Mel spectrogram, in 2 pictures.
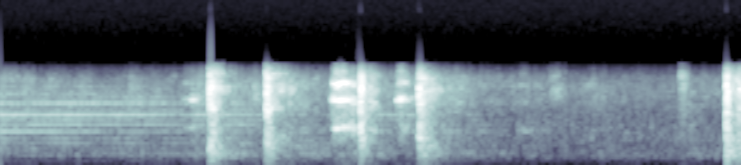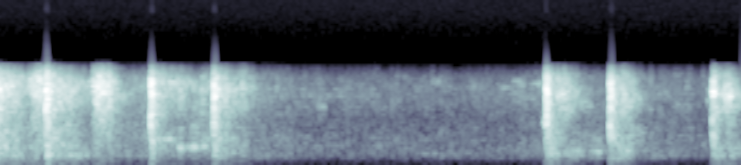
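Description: A slow-moving freight train of flat wagons making sharp metallic clacks from its wheels and couplings, in clusters with quieter gaps between. A steady high-pitched squeal fades out in the first second or so.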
